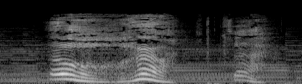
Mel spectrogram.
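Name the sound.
a yawn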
